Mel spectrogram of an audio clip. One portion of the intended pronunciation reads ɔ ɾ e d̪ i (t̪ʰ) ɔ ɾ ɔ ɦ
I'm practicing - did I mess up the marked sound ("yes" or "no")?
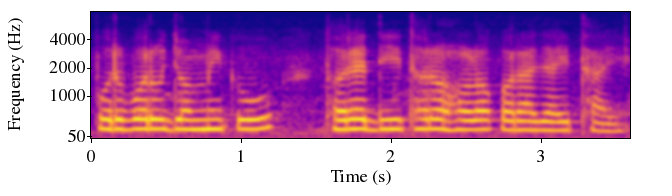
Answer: no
